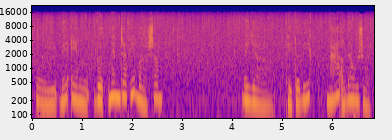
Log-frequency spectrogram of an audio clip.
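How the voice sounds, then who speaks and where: Female narrator, warm dark tone, gentle literary storytelling, light rain noise in the background. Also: mid-range voice. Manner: slow, tender storytelling with emotional acted quotes. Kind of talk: scripted audiobook narration.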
